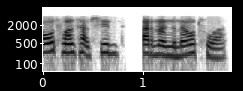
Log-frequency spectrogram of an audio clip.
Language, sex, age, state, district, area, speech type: Bodo, female, 60+, Assam, Chirang, rural, conversation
